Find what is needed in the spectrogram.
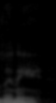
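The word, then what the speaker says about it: Lyney: is to have you that felt like a wrong pronunciation ah Mr Linny I should say it is in fact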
